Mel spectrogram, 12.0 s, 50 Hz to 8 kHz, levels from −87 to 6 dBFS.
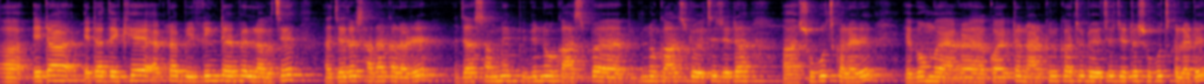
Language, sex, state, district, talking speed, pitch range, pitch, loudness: Bengali, male, Jharkhand, Sahebganj, 180 wpm, 150-170 Hz, 165 Hz, -14 LUFS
